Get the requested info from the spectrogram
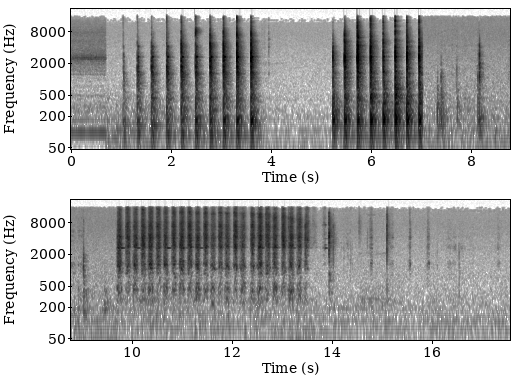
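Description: Hand saw cutting plywood in three runs of rhythmic back-and-forth strokes: the first about four strokes a second, the second louder, the third quicker and brighter. A few scattered light taps follow.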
